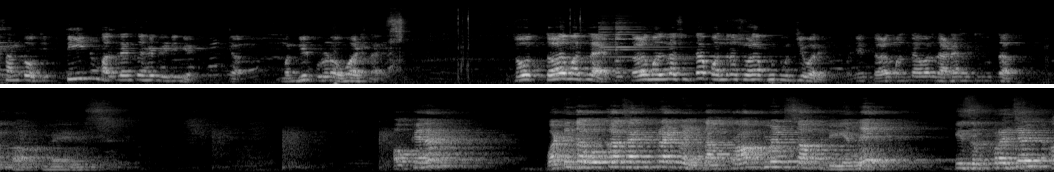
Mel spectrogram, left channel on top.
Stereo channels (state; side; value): different; both; correlation 0.00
